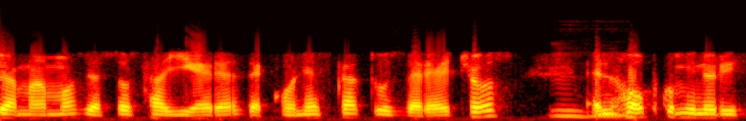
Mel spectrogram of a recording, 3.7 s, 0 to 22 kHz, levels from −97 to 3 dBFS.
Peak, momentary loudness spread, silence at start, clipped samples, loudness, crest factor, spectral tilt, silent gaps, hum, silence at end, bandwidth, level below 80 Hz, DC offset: -12 dBFS; 5 LU; 0 s; under 0.1%; -29 LUFS; 16 dB; -7.5 dB/octave; none; none; 0.05 s; 6 kHz; -74 dBFS; under 0.1%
